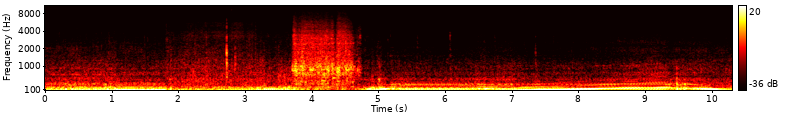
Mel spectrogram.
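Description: A car engine revs up and climbs in pitch, then eases off and rises again, loud and close, with a brief burst of hissing noise partway through.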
